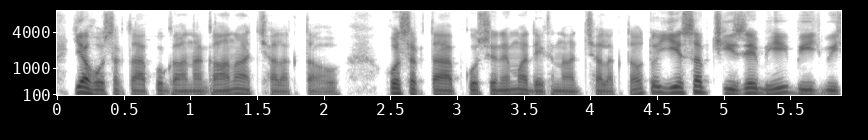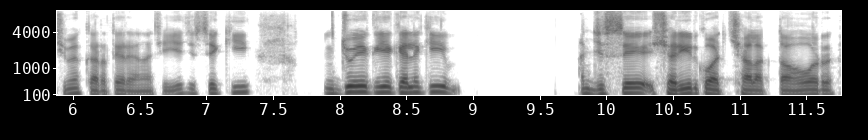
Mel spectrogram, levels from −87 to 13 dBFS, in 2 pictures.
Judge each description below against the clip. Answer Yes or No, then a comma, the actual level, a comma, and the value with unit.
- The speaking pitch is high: No, low, 110 Hz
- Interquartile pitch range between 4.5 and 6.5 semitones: Yes, average, 5.0 semitones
